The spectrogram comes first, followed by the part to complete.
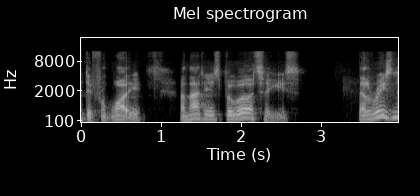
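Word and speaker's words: Boötes: but in a different way and that is Beres now the reason it's that pron you that weird pronunciation is because if you notice there's an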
